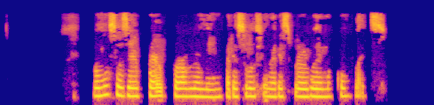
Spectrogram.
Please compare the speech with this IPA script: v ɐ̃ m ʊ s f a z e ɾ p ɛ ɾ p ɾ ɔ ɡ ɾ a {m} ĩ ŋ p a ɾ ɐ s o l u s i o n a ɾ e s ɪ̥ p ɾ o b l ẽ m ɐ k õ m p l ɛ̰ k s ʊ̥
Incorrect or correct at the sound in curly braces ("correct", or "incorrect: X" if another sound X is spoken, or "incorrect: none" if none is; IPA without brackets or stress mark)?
correct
